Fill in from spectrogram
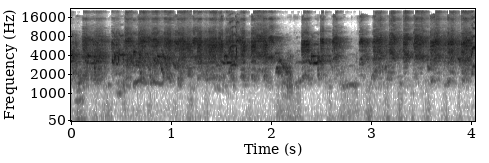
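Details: Continuous shrill, buzzy twittering from lovebirds, a dense high wash of overlapping squeaks with two brief dips.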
